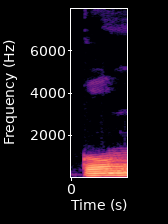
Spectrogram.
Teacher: nun mati ketemu huruf ta dalam satu kata, maka dibaca samarnya sepintas saja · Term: ihfa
